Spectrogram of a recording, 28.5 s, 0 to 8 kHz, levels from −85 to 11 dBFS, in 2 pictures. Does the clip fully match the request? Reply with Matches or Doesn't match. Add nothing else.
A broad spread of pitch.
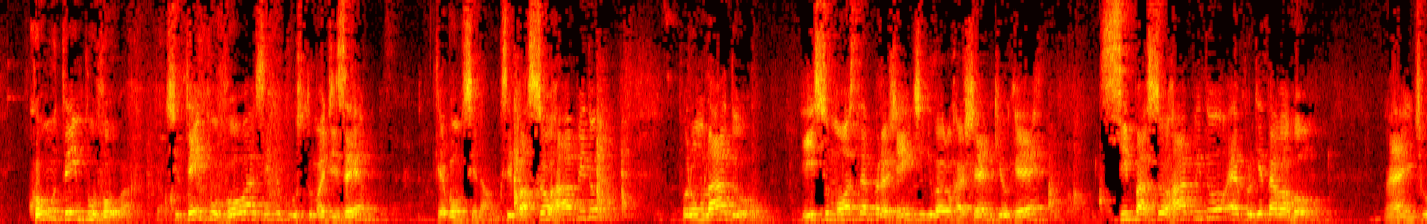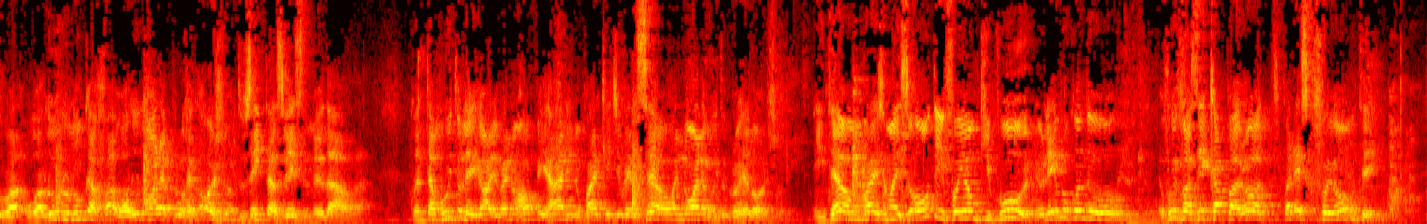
Doesn't match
